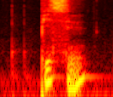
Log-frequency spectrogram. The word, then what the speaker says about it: bis: 세 번째는 뭐냐면 바로 비스, 테르, 쿼테르 라고 읽는 것인데요.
